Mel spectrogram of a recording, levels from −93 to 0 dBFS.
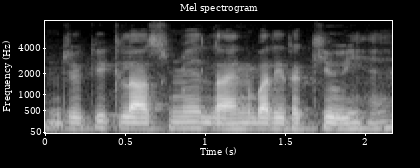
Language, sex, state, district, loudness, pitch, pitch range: Hindi, male, Uttar Pradesh, Shamli, -20 LUFS, 110 Hz, 110-115 Hz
